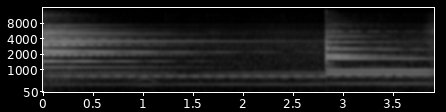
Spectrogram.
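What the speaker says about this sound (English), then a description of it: "3 new bells arrived to the cathedral, one of them ceremonially rung by athletes during this summer's Olympic Games in Paris." One of the new bells at Notre Dame cathedral in Paris rings alone: a single bright strike rings out and slowly fades, then a second loud strike sounds near the end, with a long shimmering hum after each.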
